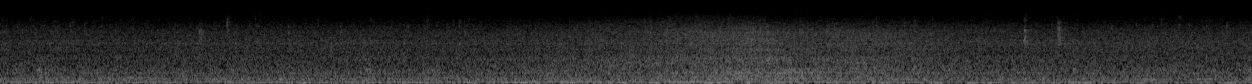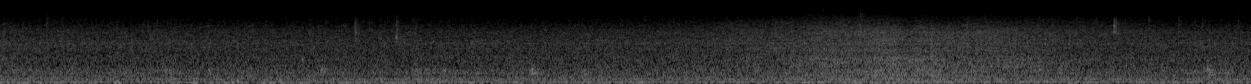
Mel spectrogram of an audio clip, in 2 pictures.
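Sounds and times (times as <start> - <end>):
rain on pavement: 0.0 - 25.0
car tyres hissing on wet road: 4.8 - 10.8, 18.4 - 25.0.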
